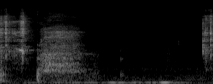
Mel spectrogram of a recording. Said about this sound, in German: Ich dachte auf den Lautstärke-Abwärts-Button. Nee, du hast so 20 Fotos auf einmal gemacht gerade.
